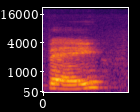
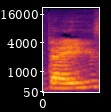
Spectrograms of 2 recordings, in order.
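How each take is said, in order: First: The name ends without any S sound. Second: The name ends with an audible S sound. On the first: "with like the silent S, so Bay" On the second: "or Bays, I'm not quite sure"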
